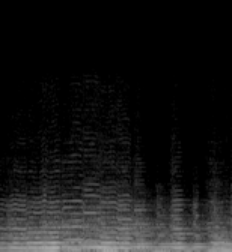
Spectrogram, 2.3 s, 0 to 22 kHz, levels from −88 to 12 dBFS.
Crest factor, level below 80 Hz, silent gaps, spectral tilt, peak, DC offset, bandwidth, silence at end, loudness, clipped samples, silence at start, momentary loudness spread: 16 dB; -68 dBFS; none; -7.5 dB/octave; -12 dBFS; under 0.1%; 8.4 kHz; 0 s; -29 LUFS; under 0.1%; 0 s; 7 LU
